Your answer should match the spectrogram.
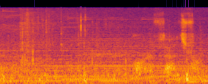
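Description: A man whispering, with soft background music underneath.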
